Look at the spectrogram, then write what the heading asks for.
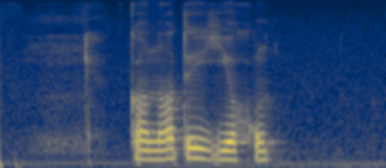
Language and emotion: Russian, neutral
